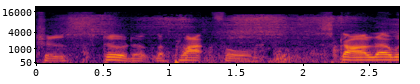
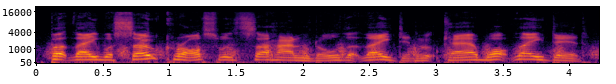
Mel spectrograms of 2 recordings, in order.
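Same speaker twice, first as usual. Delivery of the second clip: ordinary delivery, nothing marked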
